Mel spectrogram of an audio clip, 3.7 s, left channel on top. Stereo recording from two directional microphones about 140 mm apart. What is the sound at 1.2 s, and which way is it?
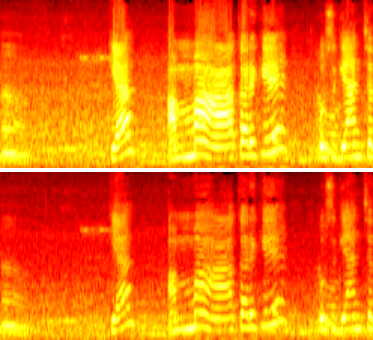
A woman's voice, 30° left (ahead or behind).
